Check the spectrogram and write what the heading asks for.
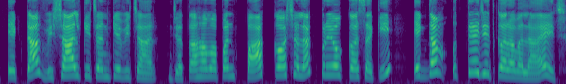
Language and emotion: Maithili, happy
